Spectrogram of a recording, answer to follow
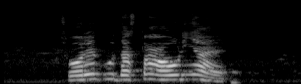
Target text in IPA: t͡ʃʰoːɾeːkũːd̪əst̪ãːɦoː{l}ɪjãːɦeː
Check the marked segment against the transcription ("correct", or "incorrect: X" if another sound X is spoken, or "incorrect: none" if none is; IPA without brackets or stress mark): incorrect: ɽ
